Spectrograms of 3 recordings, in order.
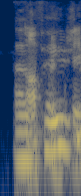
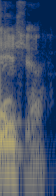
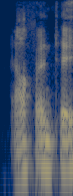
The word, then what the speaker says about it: aphantasia: did not know that you had, I don't even know how to say it properly, aphasia. Aphantasia. Aphantasia.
